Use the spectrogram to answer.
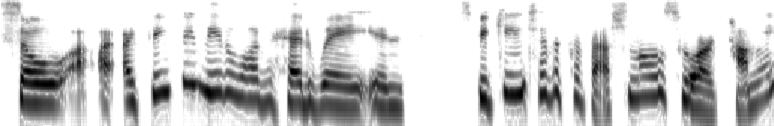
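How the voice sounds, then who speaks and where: With a Canadian accent, a woman speaks at a moderate pace in a high pitch with very wide pitch swings. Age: 60s. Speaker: patient advocate. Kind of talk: podcast interview.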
